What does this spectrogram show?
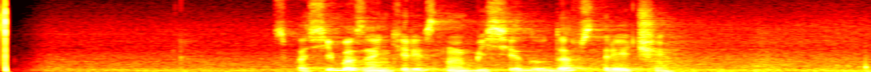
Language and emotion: Russian, neutral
